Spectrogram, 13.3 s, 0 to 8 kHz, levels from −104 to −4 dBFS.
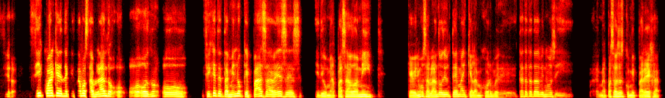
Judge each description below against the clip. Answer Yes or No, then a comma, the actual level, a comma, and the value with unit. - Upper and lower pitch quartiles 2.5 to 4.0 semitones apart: No, average, 4.9 semitones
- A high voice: No, medium, 145 Hz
